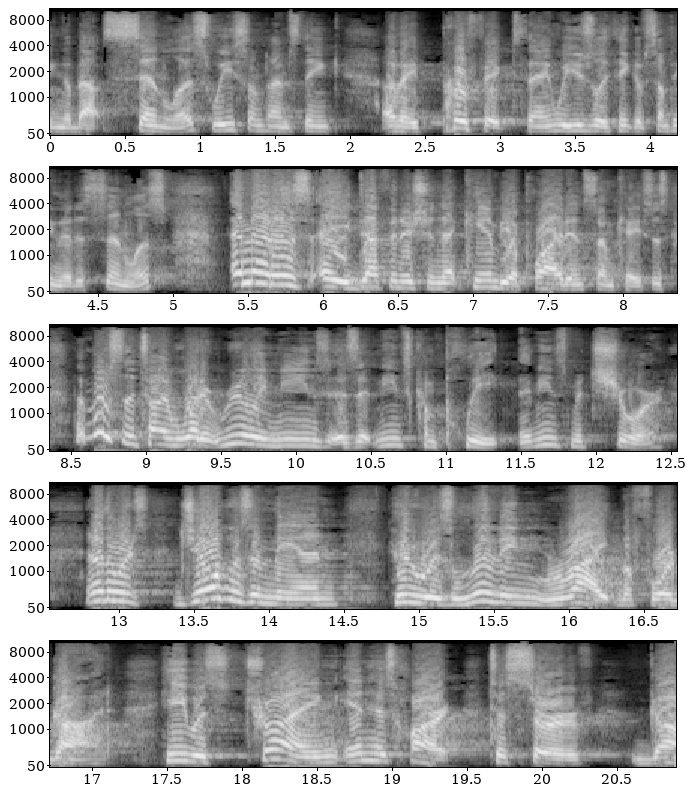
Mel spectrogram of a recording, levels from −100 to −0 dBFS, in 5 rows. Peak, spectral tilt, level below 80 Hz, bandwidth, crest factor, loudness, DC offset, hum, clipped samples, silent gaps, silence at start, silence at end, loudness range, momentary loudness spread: -2 dBFS; -3.5 dB/octave; -56 dBFS; 11 kHz; 14 dB; -15 LUFS; under 0.1%; none; under 0.1%; none; 0 s; 0 s; 4 LU; 10 LU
